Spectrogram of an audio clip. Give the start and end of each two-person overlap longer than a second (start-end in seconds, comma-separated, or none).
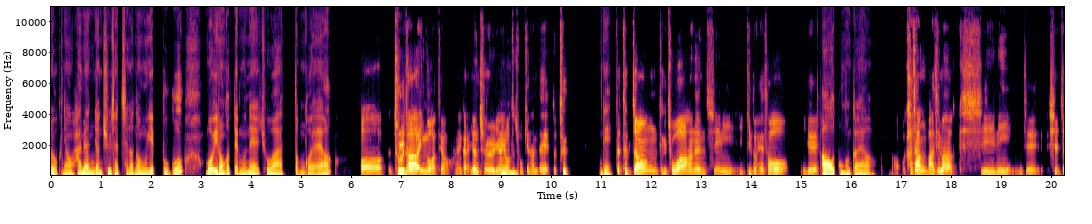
none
